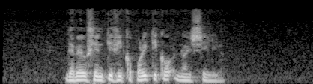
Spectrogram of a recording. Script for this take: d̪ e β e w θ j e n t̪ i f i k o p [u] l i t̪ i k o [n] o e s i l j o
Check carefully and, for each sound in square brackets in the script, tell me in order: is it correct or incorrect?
incorrect, correct

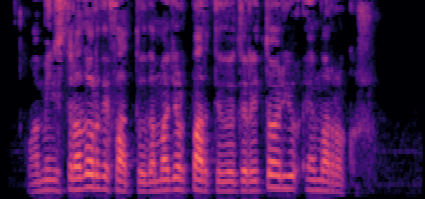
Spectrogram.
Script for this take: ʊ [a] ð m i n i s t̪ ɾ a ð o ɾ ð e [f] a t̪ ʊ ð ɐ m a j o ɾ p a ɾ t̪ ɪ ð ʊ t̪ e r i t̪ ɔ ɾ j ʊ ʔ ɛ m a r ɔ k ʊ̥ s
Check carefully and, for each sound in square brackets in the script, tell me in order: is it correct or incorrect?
correct, correct

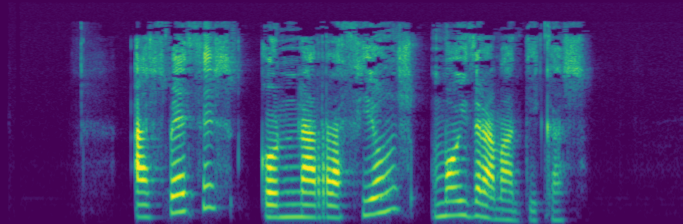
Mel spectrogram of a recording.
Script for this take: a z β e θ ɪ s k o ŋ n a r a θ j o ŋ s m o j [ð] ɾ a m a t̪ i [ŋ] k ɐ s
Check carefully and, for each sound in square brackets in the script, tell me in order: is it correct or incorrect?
correct, incorrect

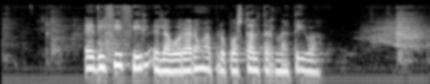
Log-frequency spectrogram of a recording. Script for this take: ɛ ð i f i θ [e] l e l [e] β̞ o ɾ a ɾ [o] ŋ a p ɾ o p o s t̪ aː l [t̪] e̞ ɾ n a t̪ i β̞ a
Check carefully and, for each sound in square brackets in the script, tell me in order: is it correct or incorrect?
incorrect, incorrect, incorrect, correct

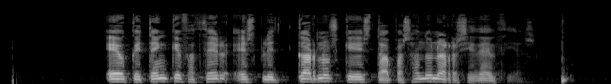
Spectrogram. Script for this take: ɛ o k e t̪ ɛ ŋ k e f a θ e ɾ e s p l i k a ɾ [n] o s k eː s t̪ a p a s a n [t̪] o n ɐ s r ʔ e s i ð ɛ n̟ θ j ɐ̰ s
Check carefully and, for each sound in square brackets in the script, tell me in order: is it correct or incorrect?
correct, incorrect

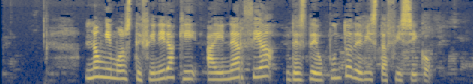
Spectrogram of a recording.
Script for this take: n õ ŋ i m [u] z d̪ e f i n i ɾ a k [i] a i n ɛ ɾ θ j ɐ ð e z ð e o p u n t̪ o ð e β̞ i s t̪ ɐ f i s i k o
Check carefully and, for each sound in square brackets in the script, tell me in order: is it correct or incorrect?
incorrect, correct

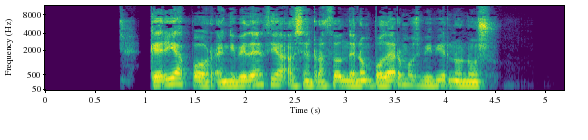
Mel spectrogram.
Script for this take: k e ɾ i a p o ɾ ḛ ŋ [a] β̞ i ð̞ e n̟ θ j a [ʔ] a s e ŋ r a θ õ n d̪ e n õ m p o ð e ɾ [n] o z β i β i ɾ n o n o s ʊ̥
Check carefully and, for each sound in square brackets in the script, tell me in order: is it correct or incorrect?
incorrect, correct, incorrect

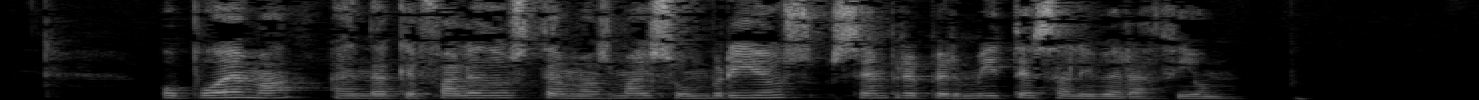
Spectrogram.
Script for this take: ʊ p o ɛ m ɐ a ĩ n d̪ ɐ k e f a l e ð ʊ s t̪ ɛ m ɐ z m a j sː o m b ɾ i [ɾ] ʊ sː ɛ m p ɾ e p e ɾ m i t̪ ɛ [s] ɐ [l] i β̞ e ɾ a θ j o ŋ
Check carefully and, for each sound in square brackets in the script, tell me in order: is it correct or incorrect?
incorrect, correct, correct

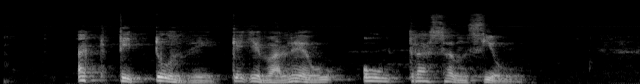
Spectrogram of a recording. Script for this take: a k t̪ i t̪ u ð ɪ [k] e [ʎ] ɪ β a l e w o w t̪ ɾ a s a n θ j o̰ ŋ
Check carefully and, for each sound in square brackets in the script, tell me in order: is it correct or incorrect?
correct, correct

